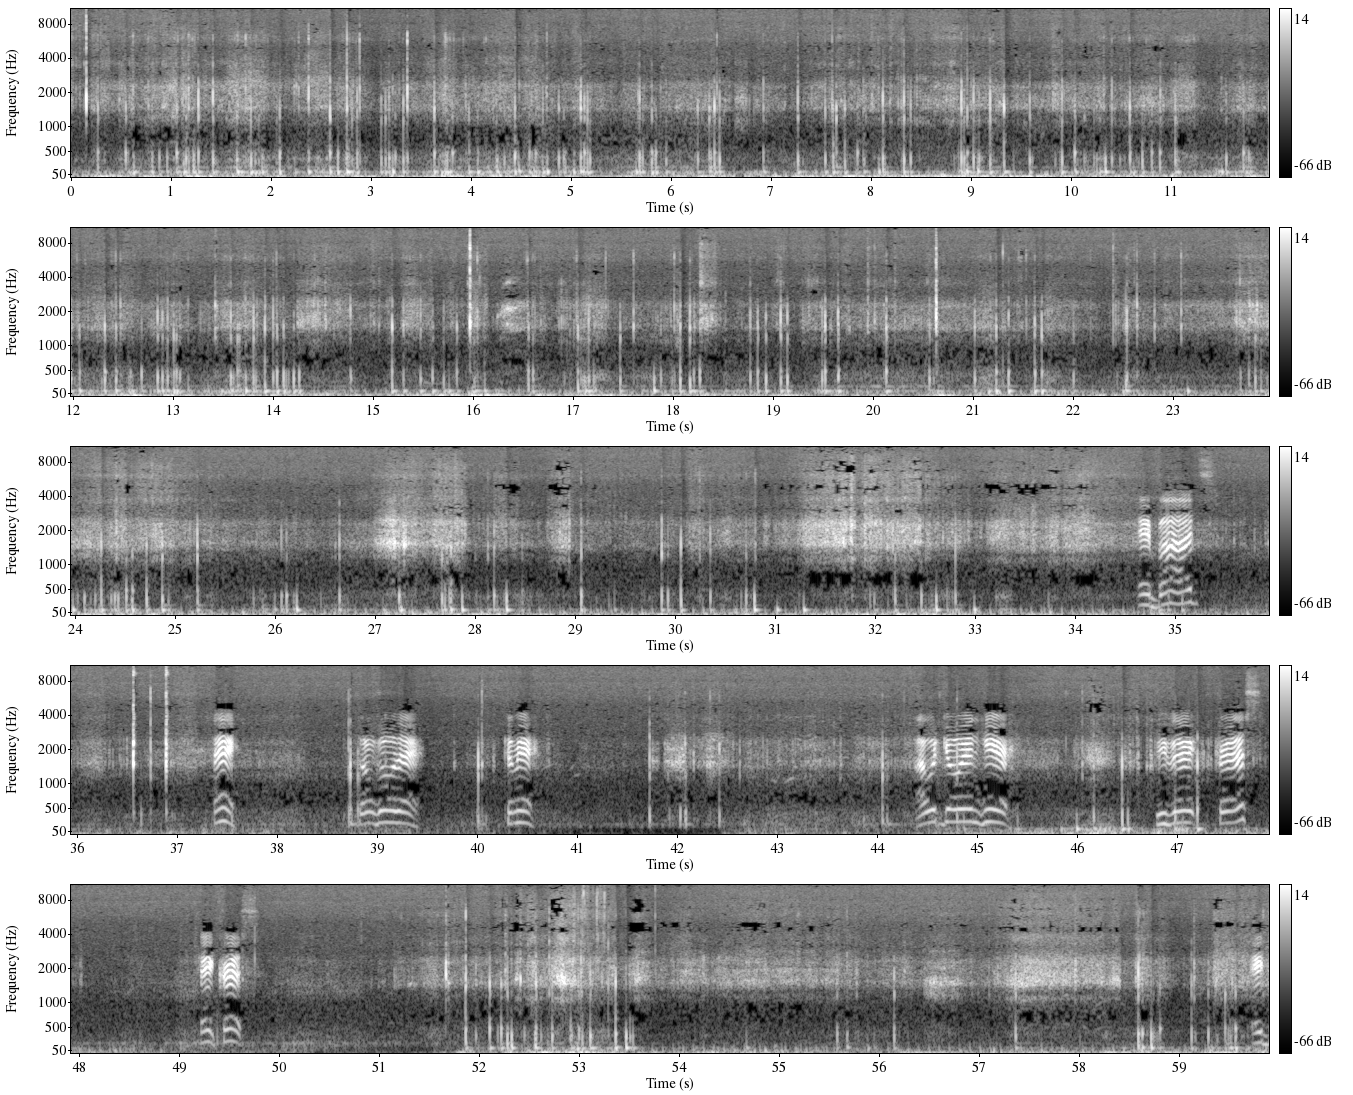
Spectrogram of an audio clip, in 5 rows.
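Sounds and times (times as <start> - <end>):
wind buffeting microphone: 0.0 - 40.6, 42.5 - 59.9
skis scraping over snow: 0.0 - 41.1, 41.7 - 59.9.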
